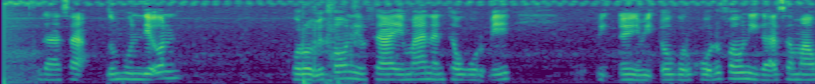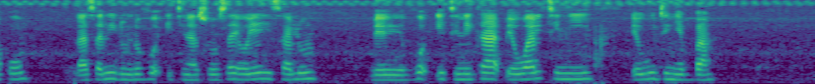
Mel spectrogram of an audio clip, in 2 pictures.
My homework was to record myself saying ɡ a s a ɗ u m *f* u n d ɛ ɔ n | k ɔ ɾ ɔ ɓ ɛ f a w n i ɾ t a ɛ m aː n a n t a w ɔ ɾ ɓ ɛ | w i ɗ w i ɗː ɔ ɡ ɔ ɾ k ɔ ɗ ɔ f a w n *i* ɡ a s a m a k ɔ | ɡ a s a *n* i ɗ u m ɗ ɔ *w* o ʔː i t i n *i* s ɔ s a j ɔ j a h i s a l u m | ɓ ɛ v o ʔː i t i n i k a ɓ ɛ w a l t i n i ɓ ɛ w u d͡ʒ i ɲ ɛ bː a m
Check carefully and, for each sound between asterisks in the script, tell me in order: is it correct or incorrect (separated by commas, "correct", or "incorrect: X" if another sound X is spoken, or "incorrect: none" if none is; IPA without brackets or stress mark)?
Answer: incorrect: h, correct, correct, incorrect: v, incorrect: a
